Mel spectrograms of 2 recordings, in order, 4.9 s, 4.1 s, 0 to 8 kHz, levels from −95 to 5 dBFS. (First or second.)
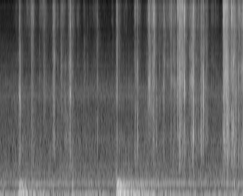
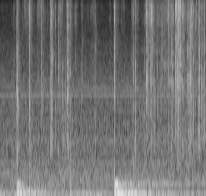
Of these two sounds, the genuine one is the second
